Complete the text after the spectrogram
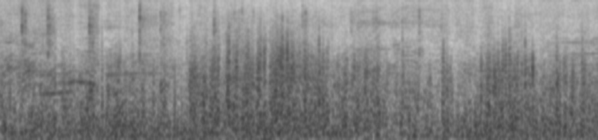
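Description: A crowd of spectators cheers from the sideline.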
